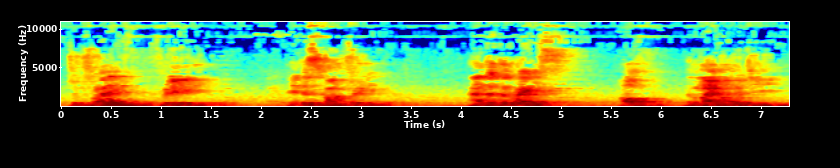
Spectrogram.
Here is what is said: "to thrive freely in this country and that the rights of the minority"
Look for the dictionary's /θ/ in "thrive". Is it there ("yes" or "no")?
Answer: no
